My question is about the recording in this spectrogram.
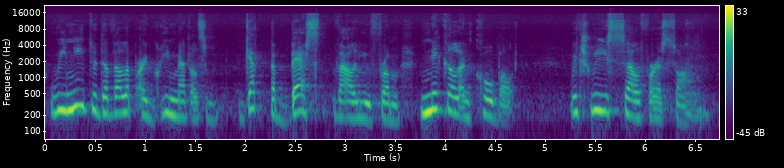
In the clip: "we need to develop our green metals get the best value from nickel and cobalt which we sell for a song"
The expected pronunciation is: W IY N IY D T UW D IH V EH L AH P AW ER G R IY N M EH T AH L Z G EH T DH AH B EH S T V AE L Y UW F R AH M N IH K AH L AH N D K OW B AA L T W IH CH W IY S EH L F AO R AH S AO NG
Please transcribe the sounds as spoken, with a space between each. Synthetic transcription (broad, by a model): W IY N IY D T UW D IH V EH L AH P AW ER G R IY N M EH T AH L S G EH T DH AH B EH S T V AE L Y UW F R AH M N IH K AH L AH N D K OW B AA L T W IH CH W IY S EH L F AO R AH S AO NG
